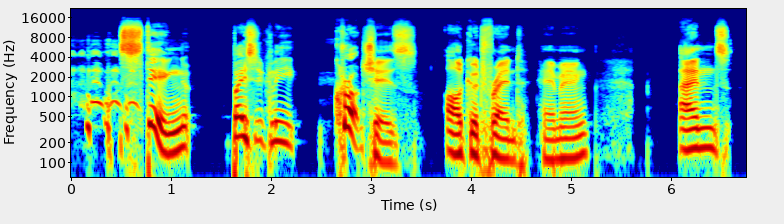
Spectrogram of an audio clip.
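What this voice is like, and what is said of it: Imitates another person's voice. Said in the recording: “doing a Scott Hall impression”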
